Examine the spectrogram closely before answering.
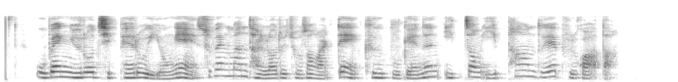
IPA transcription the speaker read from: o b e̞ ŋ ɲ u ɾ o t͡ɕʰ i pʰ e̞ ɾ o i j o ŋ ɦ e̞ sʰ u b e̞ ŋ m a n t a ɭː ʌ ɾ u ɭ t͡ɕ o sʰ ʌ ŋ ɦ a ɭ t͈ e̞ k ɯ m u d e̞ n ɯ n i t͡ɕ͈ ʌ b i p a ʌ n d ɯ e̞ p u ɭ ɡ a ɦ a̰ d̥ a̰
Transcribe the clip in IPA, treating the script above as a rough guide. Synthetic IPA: o b e̞ ŋ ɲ u ɾ o t͡ɕ i pʰ e̞ ɾ o i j o ŋ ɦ e̞ sʰ u b e̞ ŋ m a n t a ɭː ʌ ɾ ɯ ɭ t͡ɕ o sʰ ʌ ŋ ɦ a ɭ t͈ e̞ k ɯ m u ɡ e̞ n ɯ n i t͡ɕ͈ ʌ m i pʰ a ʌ n d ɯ e̞ p u ɭ ɡ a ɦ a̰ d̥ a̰

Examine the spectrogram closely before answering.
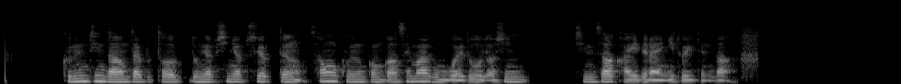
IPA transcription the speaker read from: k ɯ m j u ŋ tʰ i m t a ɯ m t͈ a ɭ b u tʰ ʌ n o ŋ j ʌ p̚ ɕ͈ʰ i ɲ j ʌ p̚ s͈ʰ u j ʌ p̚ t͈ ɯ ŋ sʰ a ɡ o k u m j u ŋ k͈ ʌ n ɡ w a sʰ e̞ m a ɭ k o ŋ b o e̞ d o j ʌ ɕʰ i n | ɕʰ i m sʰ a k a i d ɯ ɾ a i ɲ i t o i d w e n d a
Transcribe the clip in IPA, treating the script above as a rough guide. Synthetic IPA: k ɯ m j u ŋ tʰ i n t a ɯ m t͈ a ɭ b u tʰ ʌ n o ŋ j ʌ p̚ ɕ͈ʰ i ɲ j ʌ p̚ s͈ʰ u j ʌ p̚ t͈ ɯ ŋ sʰ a ŋ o k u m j u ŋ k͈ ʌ n ɡ w a sʰ e̞ m a ɭ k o ŋ ɡ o e̞ d o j ʌ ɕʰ i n | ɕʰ i m sʰ a k a i d ɯ ɾ a i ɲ i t o i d w e n d a

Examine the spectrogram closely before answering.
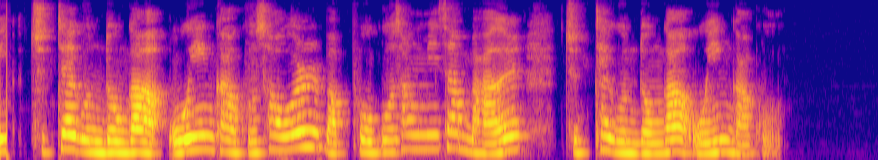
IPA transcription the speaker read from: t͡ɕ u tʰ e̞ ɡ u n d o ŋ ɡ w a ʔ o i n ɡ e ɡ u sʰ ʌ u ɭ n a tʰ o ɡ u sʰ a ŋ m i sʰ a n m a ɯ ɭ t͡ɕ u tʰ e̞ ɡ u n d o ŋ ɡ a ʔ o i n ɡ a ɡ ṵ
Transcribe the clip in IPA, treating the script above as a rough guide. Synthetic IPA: t͡ɕ u tʰ e̞ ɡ u n d o ŋ ɡ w a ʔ o i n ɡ a ɡ u sʰ ʌ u ɭ m a pʰ o ɡ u sʰ a ŋ m i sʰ a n m a ɯ ɭ t͡ɕ u tʰ e̞ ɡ u n d o ŋ ɡ a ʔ o i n ɡ a ɡ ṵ

